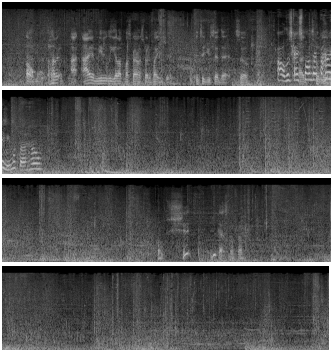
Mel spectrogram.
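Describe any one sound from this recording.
Gunfire crackles in short bursts from a video game.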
